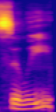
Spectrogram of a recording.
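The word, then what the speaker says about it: Cilley: Takes place in 1838 between Jonathan Silly, who is from Maine. Silly, No one ever knows how to say it. Yeah. It is actually the Silly Graves duel.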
